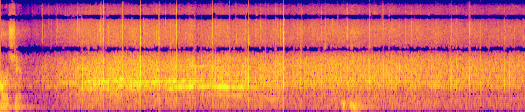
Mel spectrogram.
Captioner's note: both applauding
